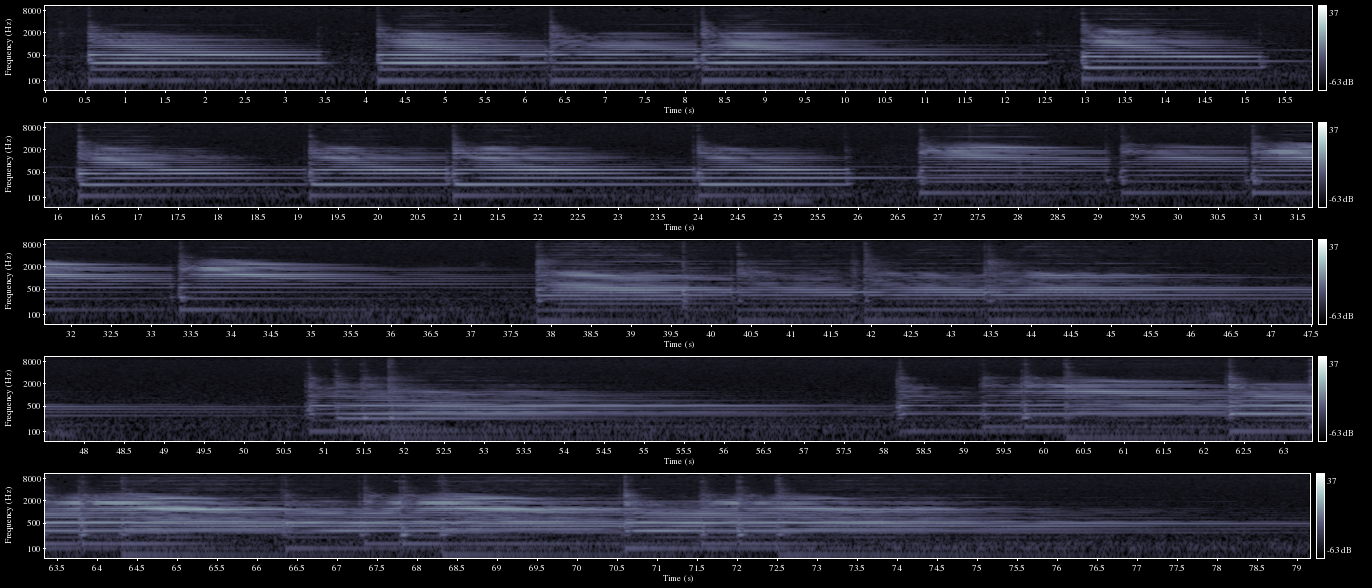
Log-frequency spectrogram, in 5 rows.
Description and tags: Tanpura Tuning to C sharp 02
Tuning the tanpura, it's already in C sharp but needs a few tweaks as it has lost it's tuning a little bit.
The notes from top to bottom are G sharp (Pa) A sharp (Dha) C sharp (Sa) and Low C sharp (Sa)
Once tuned you can hear an example of the Pa Sa Sa Sa rhythm.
